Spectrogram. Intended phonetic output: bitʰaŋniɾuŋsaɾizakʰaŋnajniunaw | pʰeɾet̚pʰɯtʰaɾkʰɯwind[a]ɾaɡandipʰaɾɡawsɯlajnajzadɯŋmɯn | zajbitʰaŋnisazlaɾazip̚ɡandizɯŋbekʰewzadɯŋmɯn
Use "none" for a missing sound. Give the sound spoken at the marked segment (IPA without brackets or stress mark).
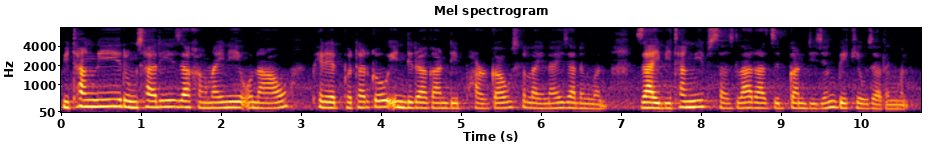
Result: i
